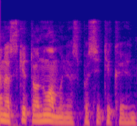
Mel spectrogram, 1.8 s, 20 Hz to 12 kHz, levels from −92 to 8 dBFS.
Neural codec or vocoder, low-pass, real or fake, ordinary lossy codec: none; 7.2 kHz; real; AAC, 64 kbps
